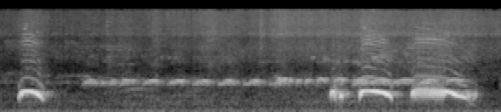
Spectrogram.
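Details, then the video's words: Spotted dove, a vocally active bird whose calls are meant to rouse other spotted doves into calling. Low hoarse coos, one at the start, then three linked notes after a pause, each bending down at its end. A steady, thinner, higher-pitched note series runs between them. "TEKUKUR GACOR ini paling ampuh mendongkrak emosi bunyi dan untuk pancingan tekukur agar bunyi"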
